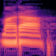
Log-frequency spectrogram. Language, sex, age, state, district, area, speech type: Kannada, male, 45-60, Karnataka, Bidar, rural, read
